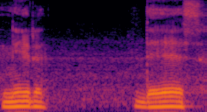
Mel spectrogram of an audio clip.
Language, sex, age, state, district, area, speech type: Punjabi, male, 45-60, Punjab, Fazilka, rural, spontaneous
